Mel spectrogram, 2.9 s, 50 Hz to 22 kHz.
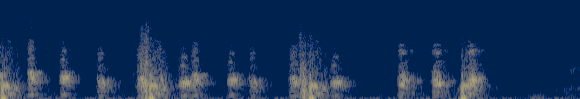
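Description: Chickens in the video game Stoneblock 2 cluck in quick, irregular bursts with a few sharper squawks, close and fairly faint, with no talk over them.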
